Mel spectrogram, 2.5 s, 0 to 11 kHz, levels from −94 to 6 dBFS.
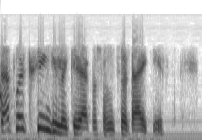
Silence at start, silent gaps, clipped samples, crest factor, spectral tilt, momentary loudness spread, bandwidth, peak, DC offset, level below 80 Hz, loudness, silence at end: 0 s; none; under 0.1%; 12 dB; -7.5 dB/octave; 12 LU; 7.4 kHz; -6 dBFS; under 0.1%; -52 dBFS; -17 LUFS; 0.15 s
